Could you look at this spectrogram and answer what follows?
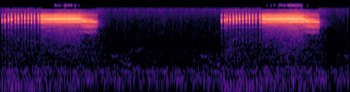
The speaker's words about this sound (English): They've changed. They come from their larval stage and the wings have come out. They can't crawl back and lose the wings. Did it sing, that lone cicada? Yeah, it was singing.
